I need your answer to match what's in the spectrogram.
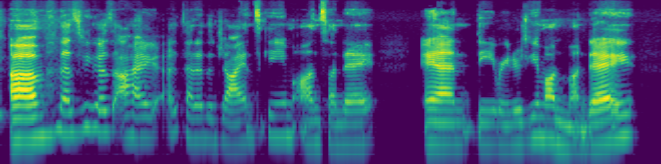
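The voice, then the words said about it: Hoarse, strained voice. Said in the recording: “another week where my voice is shot ... I talk too much, so my voice does not improve ... Yeah, it's not great.”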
